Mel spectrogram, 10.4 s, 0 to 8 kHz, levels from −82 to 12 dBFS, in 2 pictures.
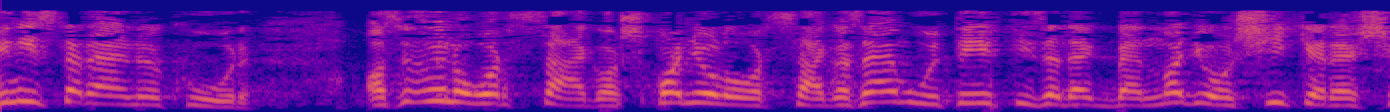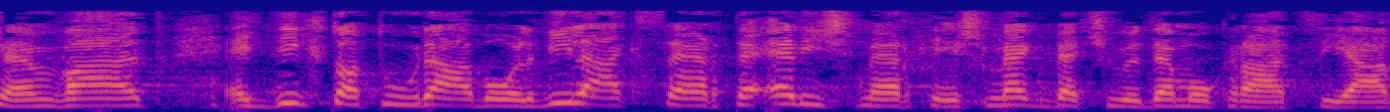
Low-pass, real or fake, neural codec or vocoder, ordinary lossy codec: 7.2 kHz; real; none; MP3, 24 kbps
